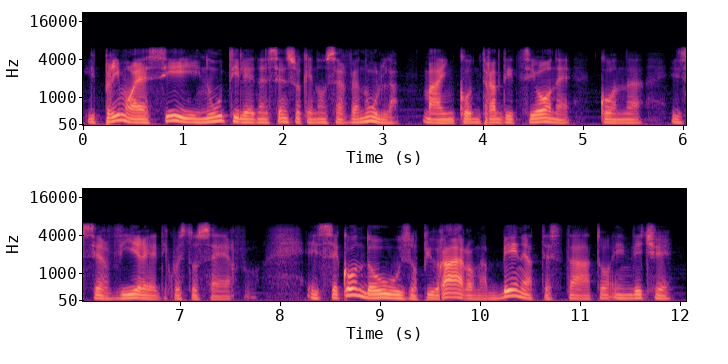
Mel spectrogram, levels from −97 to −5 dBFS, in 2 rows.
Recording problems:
high frequencies cut off; noticeable; nothing above 5.5 kHz

